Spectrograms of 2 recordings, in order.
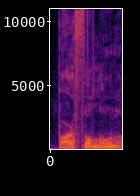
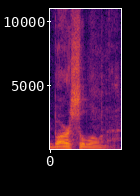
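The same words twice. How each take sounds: First: The c is said with a lisped th sound. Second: The c is said as a plain s sound.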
